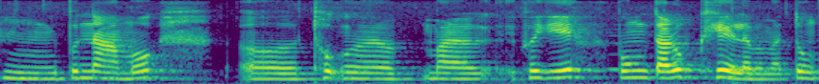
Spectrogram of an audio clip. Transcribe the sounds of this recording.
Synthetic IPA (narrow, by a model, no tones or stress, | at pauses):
punːaːmuk̚ | tʰomḭkʰojɡepuŋtaɾukʰːelɐbɐmɐtuŋ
